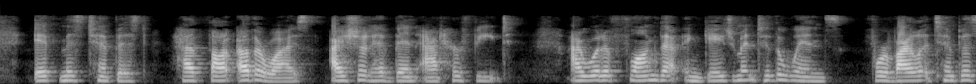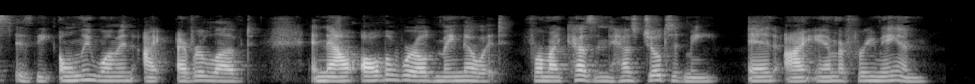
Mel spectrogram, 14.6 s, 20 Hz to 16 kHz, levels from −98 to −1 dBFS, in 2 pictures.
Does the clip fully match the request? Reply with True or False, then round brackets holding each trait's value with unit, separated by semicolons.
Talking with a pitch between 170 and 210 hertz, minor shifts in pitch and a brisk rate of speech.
True (185 Hz; 1.8 semitones; 215 wpm)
